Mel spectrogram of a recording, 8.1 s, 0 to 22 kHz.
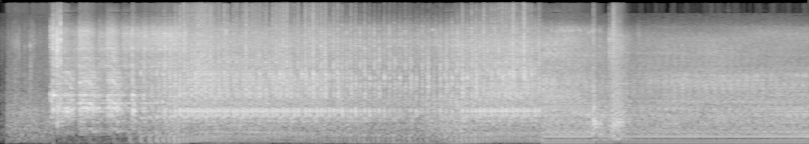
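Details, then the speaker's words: John Deere 755 tractor with hydraulic leaf-vac collection system, cold mid-November day, after repairs including a soldered fix: cranks, catches quickly and settles into a steady, even idle; normal running. "hey all right so so oh yeah it's working"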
